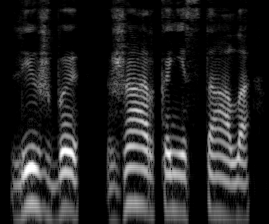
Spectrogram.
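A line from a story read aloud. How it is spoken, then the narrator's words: Grumble. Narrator (Russian): проворчал Сэм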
